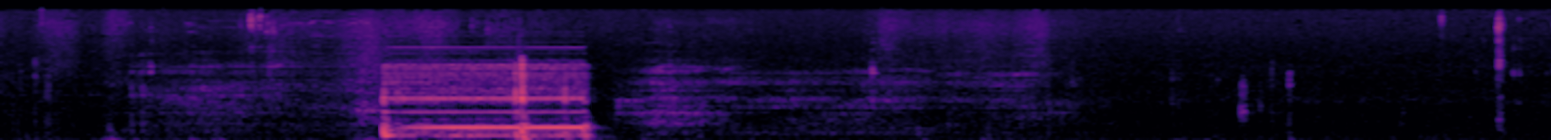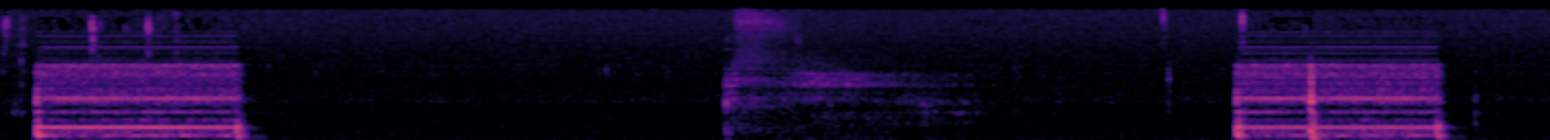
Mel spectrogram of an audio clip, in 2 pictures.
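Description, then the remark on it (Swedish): A phone call rings out through the earpiece: three one-second ringback tones spaced about six seconds apart over faint background hiss, with no voices. “Jag får ta och ringa och kolla var han har tagit vägen någonstans.”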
